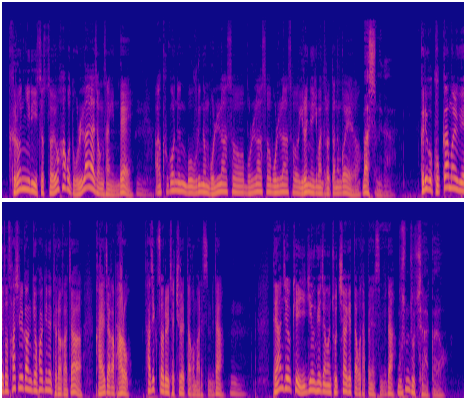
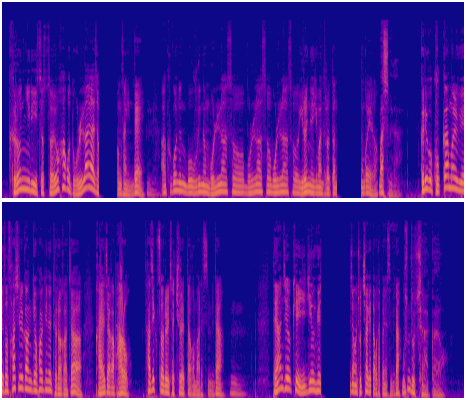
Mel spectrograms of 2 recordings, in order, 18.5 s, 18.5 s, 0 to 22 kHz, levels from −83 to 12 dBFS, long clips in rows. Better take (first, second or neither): first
